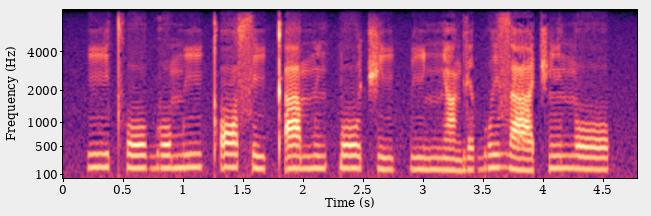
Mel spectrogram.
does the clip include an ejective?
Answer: yes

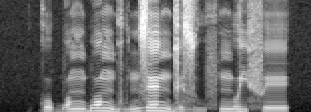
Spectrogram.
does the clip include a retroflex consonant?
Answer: no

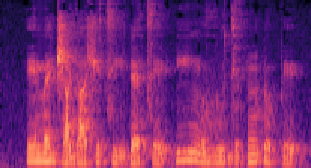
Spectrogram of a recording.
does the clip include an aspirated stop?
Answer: no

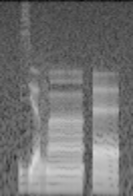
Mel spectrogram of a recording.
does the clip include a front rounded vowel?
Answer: no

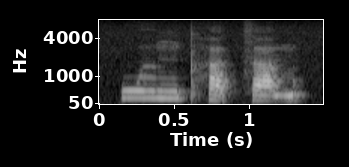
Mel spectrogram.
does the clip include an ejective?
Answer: no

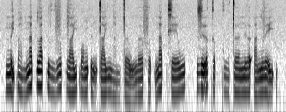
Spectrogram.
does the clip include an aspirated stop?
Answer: no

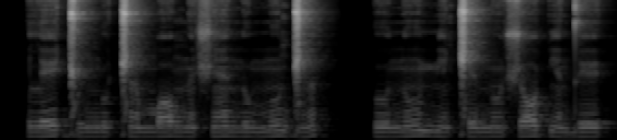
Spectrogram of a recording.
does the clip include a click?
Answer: yes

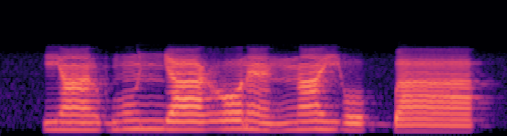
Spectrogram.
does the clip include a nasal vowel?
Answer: yes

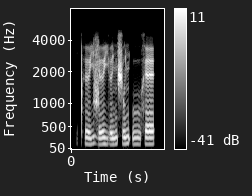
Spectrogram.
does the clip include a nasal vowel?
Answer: no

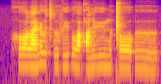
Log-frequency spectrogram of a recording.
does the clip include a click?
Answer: yes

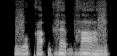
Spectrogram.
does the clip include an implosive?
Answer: no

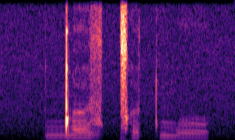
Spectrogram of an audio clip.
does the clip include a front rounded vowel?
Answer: no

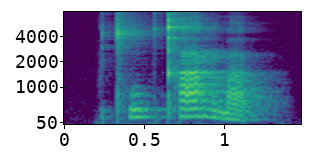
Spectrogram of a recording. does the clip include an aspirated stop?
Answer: yes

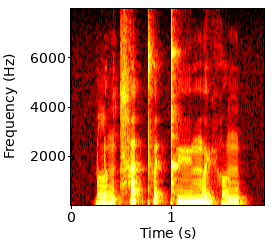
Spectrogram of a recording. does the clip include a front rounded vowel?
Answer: yes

